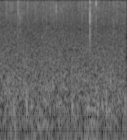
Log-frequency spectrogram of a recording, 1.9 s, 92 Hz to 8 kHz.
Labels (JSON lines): {"label": "biophony", "recorder": "SoundTrap 300"}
